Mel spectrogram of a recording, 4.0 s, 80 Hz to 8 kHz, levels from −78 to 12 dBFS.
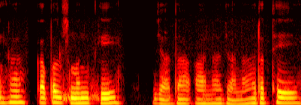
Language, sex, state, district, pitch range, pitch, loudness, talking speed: Chhattisgarhi, male, Chhattisgarh, Rajnandgaon, 125-150 Hz, 140 Hz, -17 LUFS, 105 wpm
